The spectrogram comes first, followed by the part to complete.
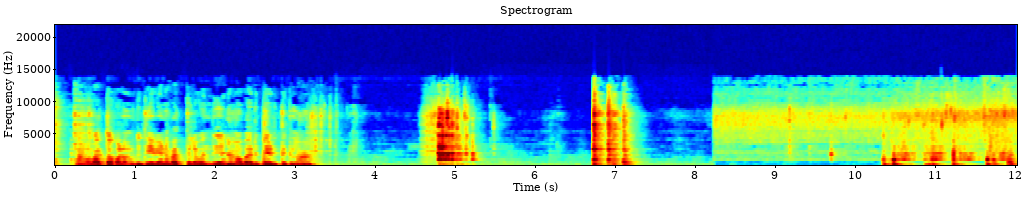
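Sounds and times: oil sizzling: 0:08.2 - 0:12.0.

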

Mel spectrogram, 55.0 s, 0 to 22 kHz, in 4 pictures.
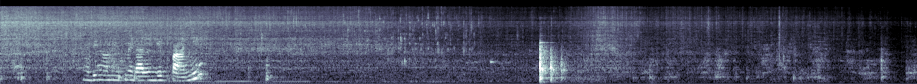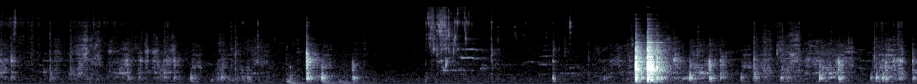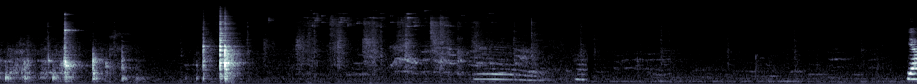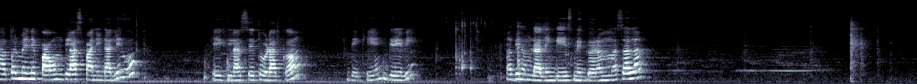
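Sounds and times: water sizzling in hot pan: 0:00.0 - 0:15.0
ladle scraping pan: 0:05.2 - 0:17.8, 0:23.7 - 0:29.1.

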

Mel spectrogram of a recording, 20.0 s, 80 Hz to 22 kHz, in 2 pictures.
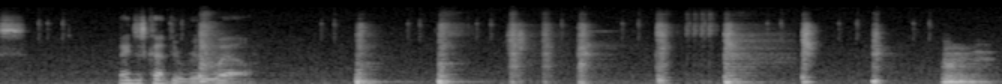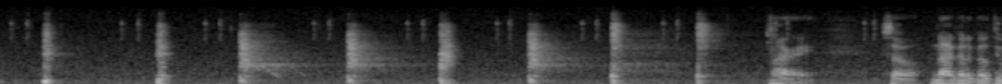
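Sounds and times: snare drum hits: 0:02.0 - 0:02.4, 0:12.4 - 0:12.8, 0:15.3 - 0:16.4.

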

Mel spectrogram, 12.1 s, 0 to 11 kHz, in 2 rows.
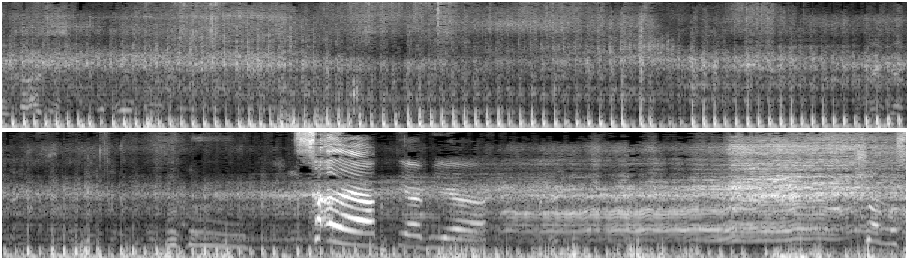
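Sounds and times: dirt bike engine running: 0:00.0 - 0:12.0.

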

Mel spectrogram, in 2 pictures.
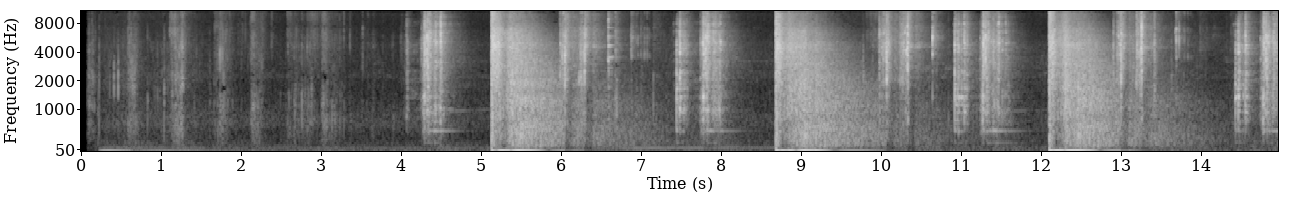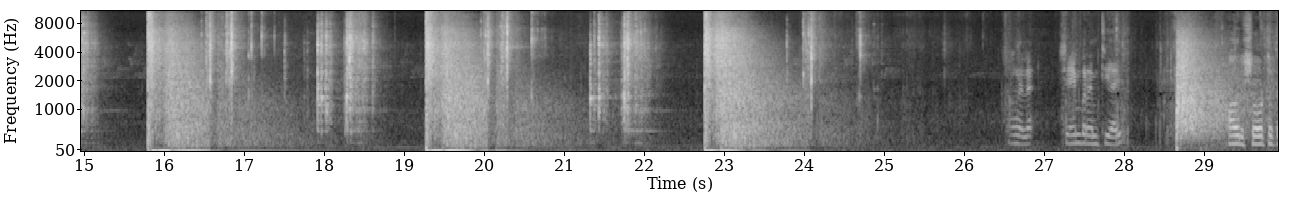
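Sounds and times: shotgun shots: 0:04.2 - 0:06.8, 0:07.5 - 0:13.7, 0:15.8 - 0:18.6, 0:19.3 - 0:22.2, 0:22.8 - 0:24.6, 0:28.6 - 0:29.9.

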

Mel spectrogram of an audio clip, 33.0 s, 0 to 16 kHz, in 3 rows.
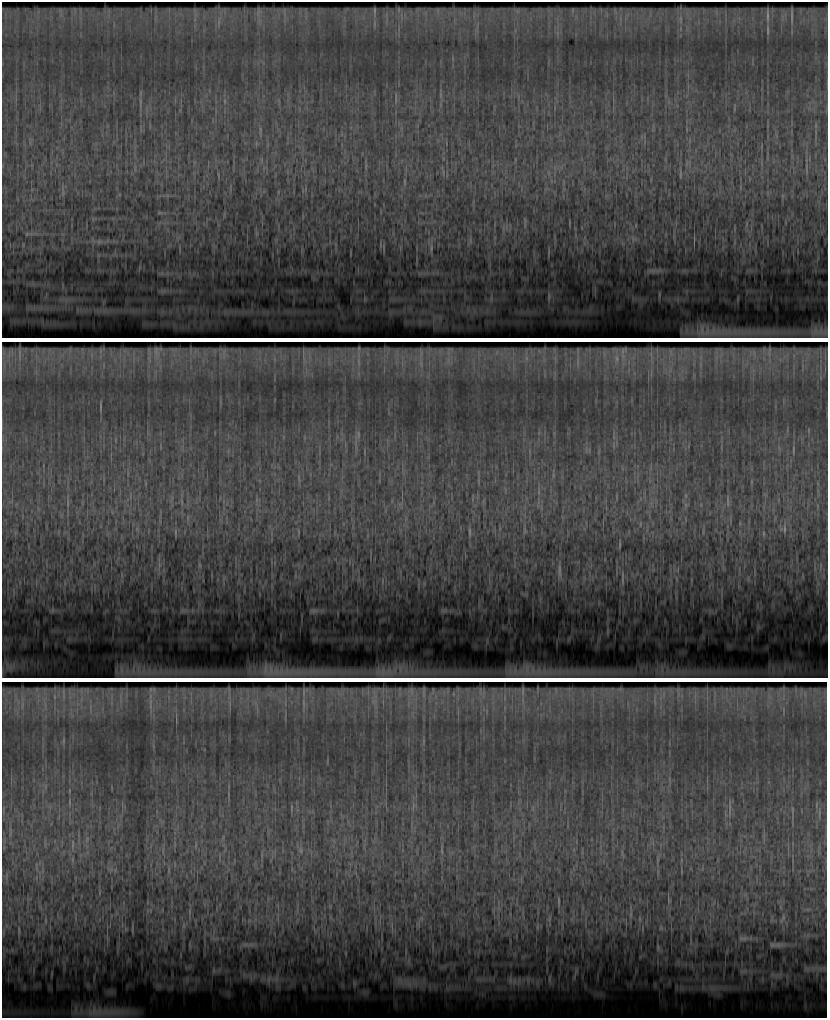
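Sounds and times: rushing water: 0:00.0 - 0:33.0.

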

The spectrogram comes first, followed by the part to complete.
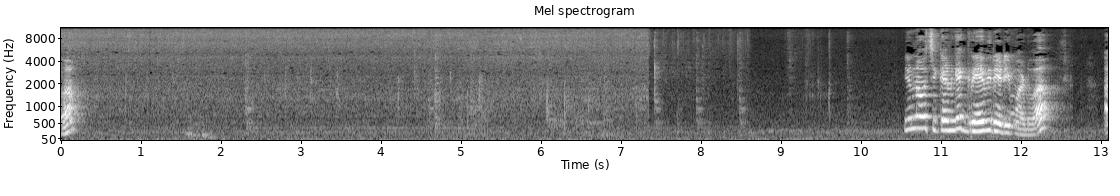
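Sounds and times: onion sizzling in hot oil: 0:00.0 - 0:08.6
utensils clicking against pan: 0:07.3 - 0:08.6.

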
